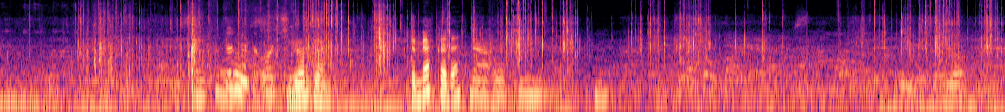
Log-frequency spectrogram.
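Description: Plastic packaging crinkles as it is handled.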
